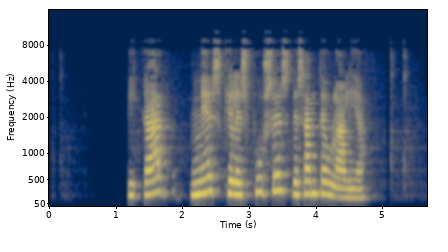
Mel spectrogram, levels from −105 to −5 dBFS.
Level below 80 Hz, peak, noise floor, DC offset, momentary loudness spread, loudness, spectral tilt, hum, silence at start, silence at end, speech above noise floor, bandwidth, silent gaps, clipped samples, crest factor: -76 dBFS; -4 dBFS; -80 dBFS; under 0.1%; 10 LU; -22 LUFS; -4 dB/octave; none; 1.2 s; 0.9 s; 59 dB; 9.4 kHz; none; under 0.1%; 20 dB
